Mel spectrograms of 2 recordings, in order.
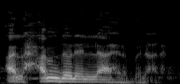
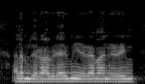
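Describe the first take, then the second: First: "الحمد للہ رب العالمین" with every letter clearly articulated; careful recitation. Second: Hurried, swallowed Arabic recitation; rushed recitation. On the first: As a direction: say "الحمد" fully, each sound distinct. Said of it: "الحمد نہیں ہوتا". (صاف صاف الفاظ میں تلاوت) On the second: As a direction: gabble the verse carelessly. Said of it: "اس طرح بھائی، الحمد نہیں ہوتا". (جلدی جلدی بے پروائی سے پڑھنا) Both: Shown as a demonstration.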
